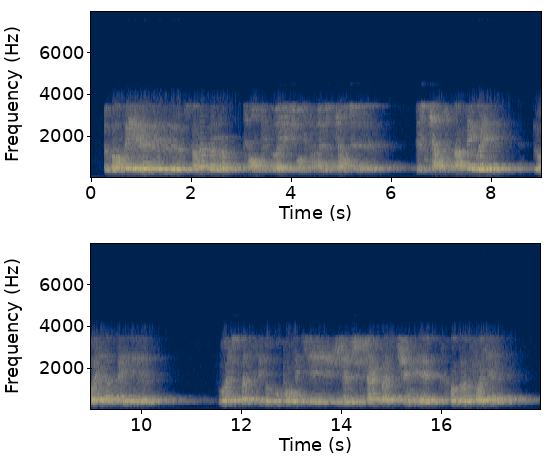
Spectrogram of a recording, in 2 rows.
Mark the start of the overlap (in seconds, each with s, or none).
none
